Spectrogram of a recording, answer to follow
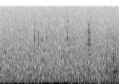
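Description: A few faint, light clicks of a thin glass cover slip being picked up and handled, over a steady low hum.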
